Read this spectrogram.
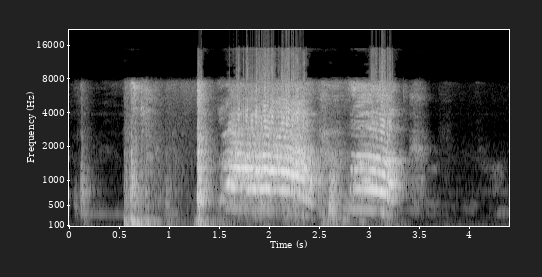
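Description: A young man shouts and laughs close by.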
